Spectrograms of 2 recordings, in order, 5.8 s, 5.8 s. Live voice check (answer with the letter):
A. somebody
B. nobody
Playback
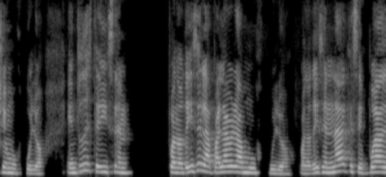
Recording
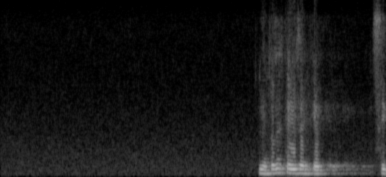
A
